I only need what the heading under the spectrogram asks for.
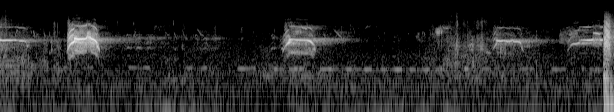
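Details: An African hawk-eagle at Balule Nature Reserve, Kruger area, South Africa, gives shrill, high yelping calls, one roughly every three seconds, with a fainter trailing note and a sharp knock at the end.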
